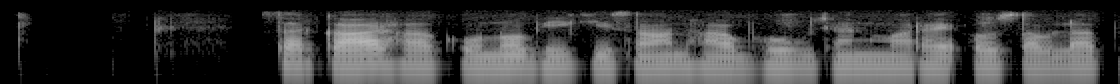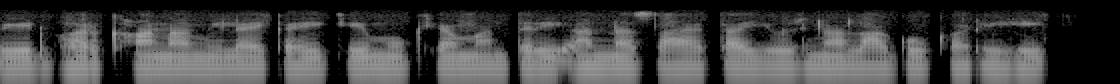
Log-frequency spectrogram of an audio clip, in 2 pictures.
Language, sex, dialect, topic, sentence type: Chhattisgarhi, female, Eastern, agriculture, statement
